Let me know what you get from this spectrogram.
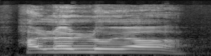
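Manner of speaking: ordinary delivery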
